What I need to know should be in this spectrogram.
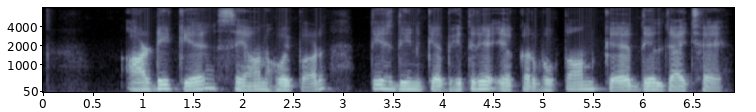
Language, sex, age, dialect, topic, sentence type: Magahi, male, 25-30, Western, banking, statement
